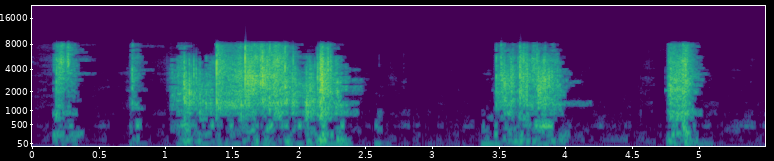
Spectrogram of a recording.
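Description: Thin Bible pages being turned: papery rustles in about five separate bursts, the longest lasting over a second.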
